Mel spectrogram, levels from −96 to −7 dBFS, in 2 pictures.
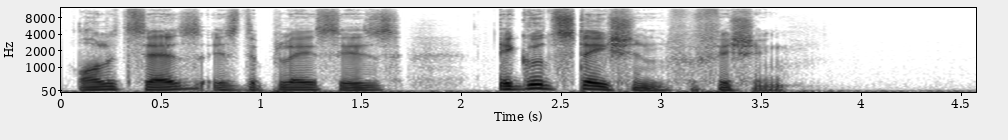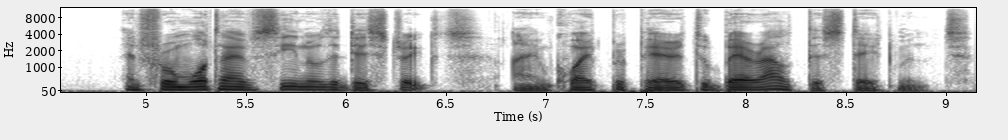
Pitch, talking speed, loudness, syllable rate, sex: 95 Hz, 195 wpm, -20 LUFS, 5.5 syllables/s, male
